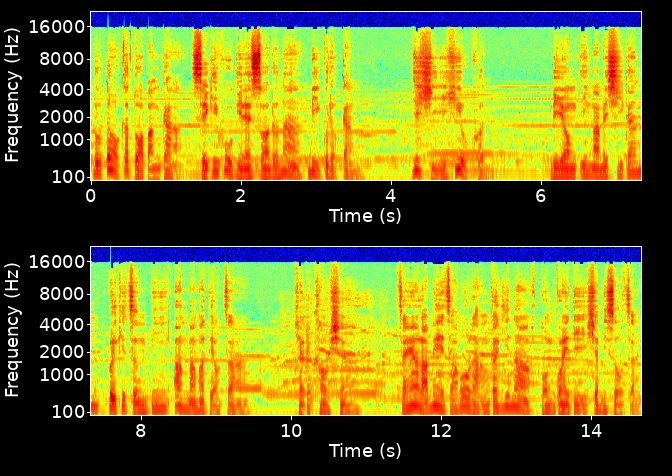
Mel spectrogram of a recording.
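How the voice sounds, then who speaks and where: A man's voice: medium pitch, big pitch swings, moderate pace. A man with a Taiwanese accent narrating a radio drama in a dramatic storytelling style. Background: prominent background music.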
